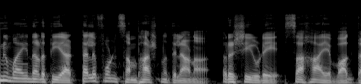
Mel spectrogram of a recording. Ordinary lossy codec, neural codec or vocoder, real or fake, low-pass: none; none; real; 10.8 kHz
